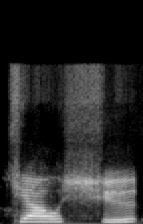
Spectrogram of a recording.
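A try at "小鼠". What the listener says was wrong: Shu-nya tolong jangan dipanjangin, banting langsung. Xiao Shu.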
